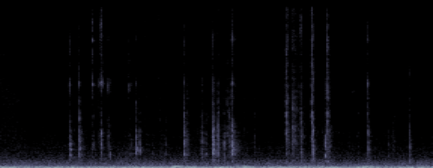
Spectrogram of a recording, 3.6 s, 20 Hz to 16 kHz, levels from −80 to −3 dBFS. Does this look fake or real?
fake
